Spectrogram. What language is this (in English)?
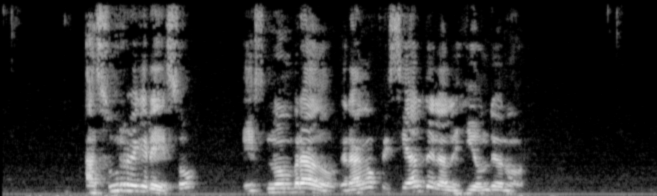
Spanish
